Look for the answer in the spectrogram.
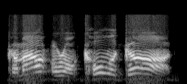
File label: suspicious; XBOX; worker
